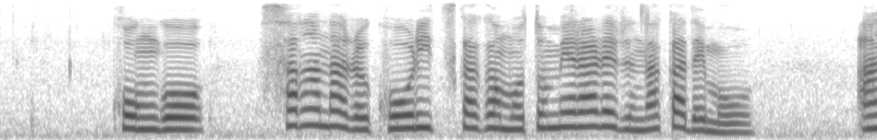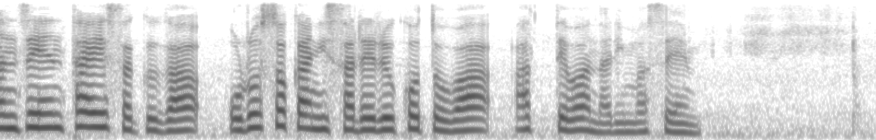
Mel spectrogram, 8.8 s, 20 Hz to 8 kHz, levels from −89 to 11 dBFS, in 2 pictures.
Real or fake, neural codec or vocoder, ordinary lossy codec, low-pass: real; none; none; 7.2 kHz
